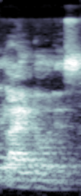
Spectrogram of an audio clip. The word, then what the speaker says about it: क्लाइटोरिस: क्लाइटोरिस आपको पता है एनालॉगस ऑर्गन होता है, जैसे मेल में पेनिस होता है, ठीक वैसे ही ये होता है क्लिटोरिस, इसको बोलते हैं क्लाइटोरिस। अगर प्रोनाउंसिएशन हम प्रॉपर करें तो इस तरीके से माय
